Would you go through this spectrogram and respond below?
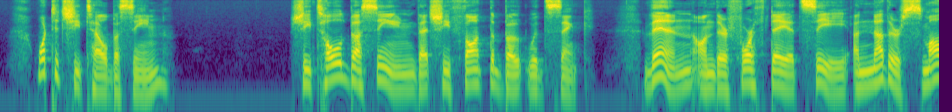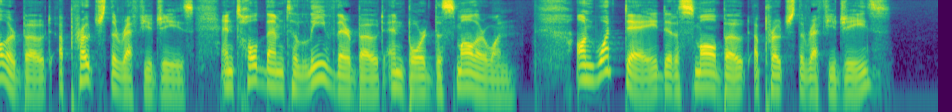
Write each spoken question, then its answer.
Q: On what day did a small boat approach the refugees?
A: On the fourth day at sea, a smaller boat approached the refugees.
